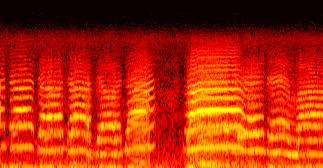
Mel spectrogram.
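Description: Children singing a song in short sung phrases, with one long held note about four seconds in.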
